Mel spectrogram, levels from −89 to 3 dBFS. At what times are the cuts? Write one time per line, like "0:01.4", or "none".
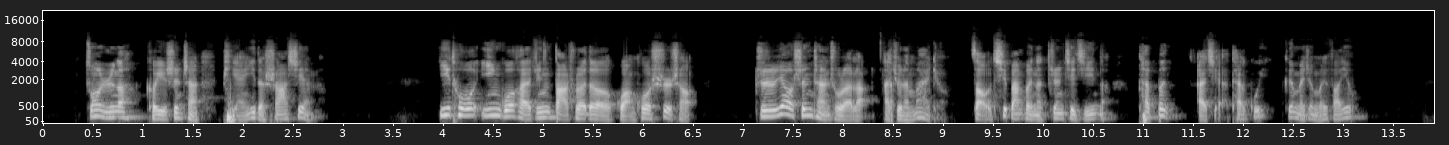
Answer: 0:09.2
0:12.4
